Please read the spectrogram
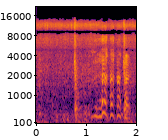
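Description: Hydraulic ram water pump clacking about once a second as its impulse valve slams shut, each time the flowing water is suddenly stopped and forced up into the air dome. A man's voice sounds briefly between the clacks.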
